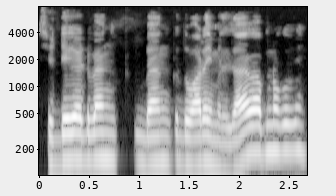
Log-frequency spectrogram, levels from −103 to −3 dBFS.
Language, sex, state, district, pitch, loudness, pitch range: Hindi, male, Uttar Pradesh, Jyotiba Phule Nagar, 145 Hz, -14 LUFS, 140-175 Hz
